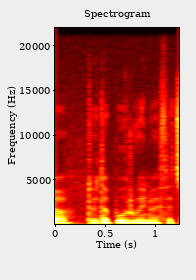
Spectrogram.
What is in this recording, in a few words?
"bwrw", Welsh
